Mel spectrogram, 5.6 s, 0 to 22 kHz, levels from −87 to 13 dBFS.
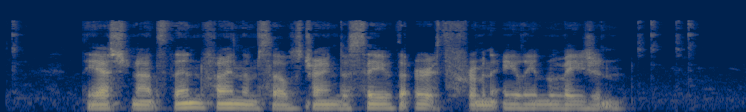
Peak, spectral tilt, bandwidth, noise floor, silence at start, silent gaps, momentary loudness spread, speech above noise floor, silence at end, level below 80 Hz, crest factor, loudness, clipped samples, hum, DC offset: -6 dBFS; -4.5 dB/octave; 11.5 kHz; -65 dBFS; 0.1 s; none; 8 LU; 37 dB; 0.4 s; -52 dBFS; 24 dB; -28 LUFS; under 0.1%; none; under 0.1%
